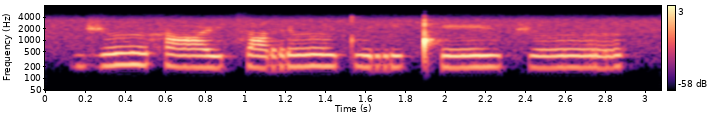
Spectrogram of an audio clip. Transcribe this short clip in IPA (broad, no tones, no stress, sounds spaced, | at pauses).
d͡ʒ ɵː x ɑː y̯ t͡s ɑ r ɵː tʷ i r i ǃʰ eː y̯ t͡ʃ ɵː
